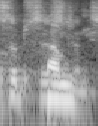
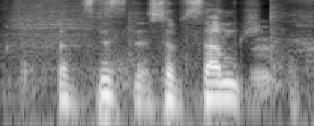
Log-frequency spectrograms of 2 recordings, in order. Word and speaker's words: subsumption: I always call it subsistence, and it's wrong. Subsumption.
